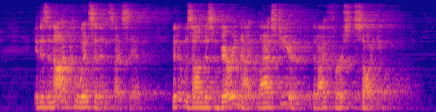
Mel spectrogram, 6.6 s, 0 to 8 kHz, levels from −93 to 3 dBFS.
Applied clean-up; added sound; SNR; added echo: none; none; none; reverberation time 1.4 s.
